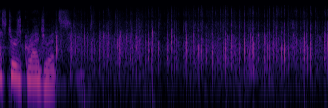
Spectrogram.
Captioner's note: applause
